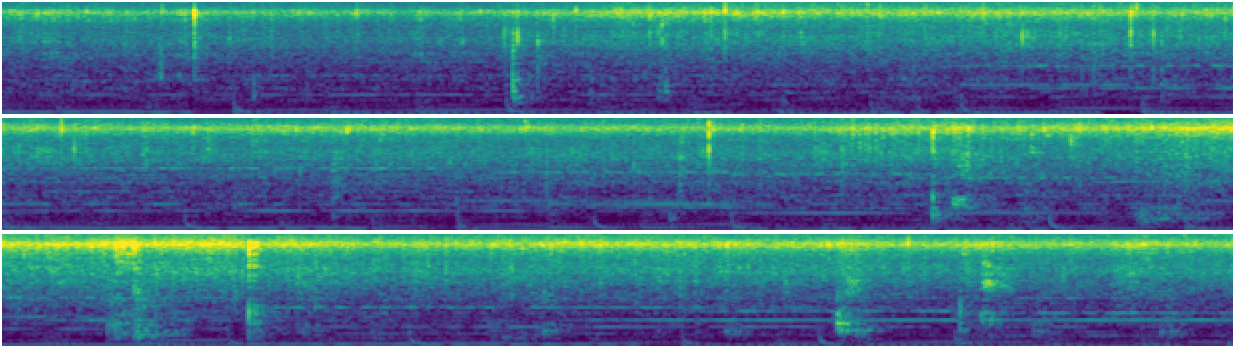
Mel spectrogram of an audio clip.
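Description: Vegetables sizzling steadily as they stir-fry in a metal kadai. A perforated steel ladle scrapes and clicks against the pan, more often in the second half as the vegetables are tossed.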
